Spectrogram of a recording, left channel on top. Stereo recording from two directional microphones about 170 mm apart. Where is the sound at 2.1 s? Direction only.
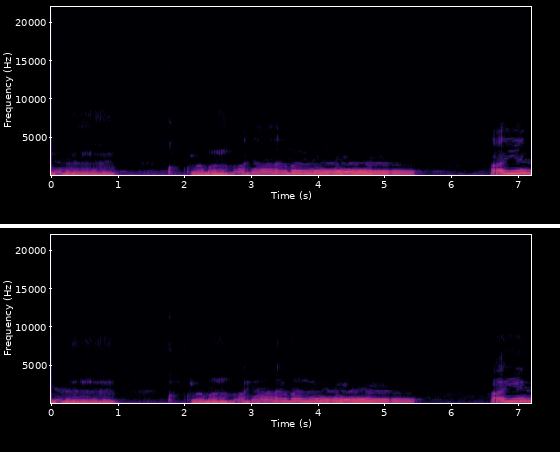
10° left (ahead or behind).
